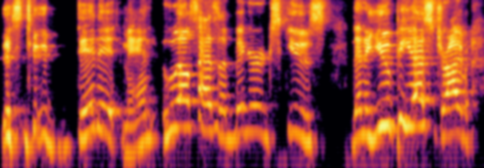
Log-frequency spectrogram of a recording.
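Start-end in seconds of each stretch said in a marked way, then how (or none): 1.6-4.7 fired up. Real, not acted. Fired up, calling out excuses.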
